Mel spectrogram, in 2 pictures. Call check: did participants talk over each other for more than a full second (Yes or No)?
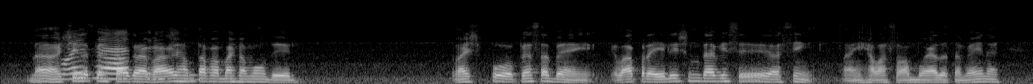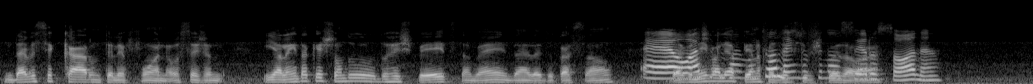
Yes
